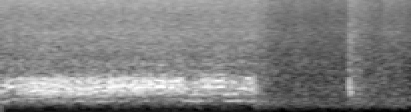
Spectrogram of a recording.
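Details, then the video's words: Sleeping dog snoring like an old steam train: a rough, buzzy rasp held for nearly two seconds, then quiet breathing with a single faint click near the end, indoors. "My Dog snores"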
